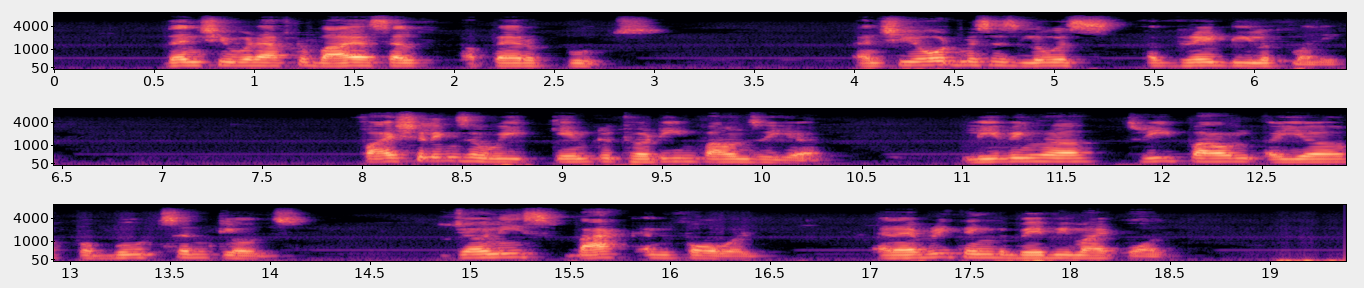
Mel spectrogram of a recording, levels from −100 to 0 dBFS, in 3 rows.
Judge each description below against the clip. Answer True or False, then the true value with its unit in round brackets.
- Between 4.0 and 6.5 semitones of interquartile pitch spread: False (2.7 semitones)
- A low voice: True (120 Hz)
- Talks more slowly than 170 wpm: True (160 wpm)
